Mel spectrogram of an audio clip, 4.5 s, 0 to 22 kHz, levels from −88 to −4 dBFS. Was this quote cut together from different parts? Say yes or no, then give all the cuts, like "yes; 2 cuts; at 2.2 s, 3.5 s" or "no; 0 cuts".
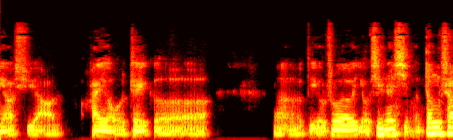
no; 0 cuts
